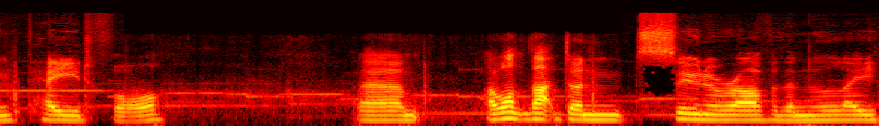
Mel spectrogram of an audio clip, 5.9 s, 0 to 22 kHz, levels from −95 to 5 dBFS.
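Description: From 0.84 s to 5.65 s the audio suffers a call bitrate drop. The sound turns rough and watery, and the top end disappears. The audible bandwidth narrows from about 20 kHz to about 8 kHz, which fits the encoder falling from roughly 40 kbps to 9 kbps after the call's bandwidth estimate fell. The worst stretch lasts about 2.25 s. With fewer bits, the codec quantises coarsely and discards high frequencies until the rate recovers.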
